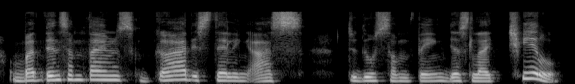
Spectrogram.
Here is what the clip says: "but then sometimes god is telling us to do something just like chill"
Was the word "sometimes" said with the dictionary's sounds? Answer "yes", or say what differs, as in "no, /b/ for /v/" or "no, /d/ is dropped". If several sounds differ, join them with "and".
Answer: no, /s/ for /z/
